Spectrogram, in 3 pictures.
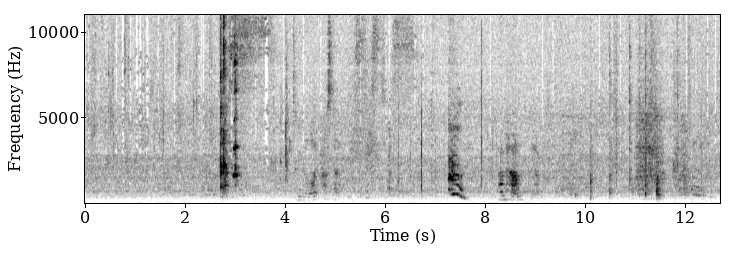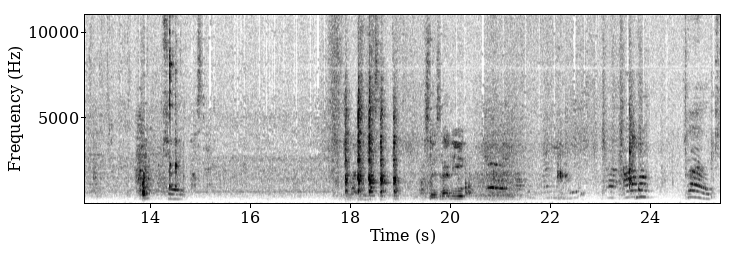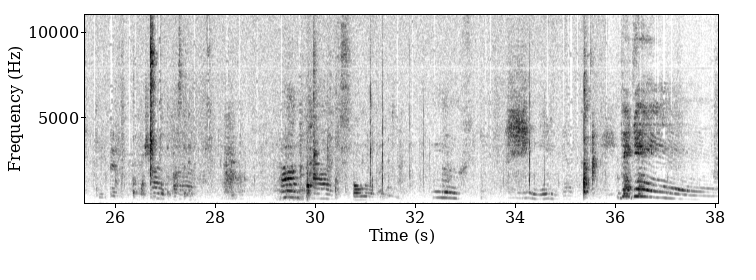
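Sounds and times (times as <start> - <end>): child calling out: 7.2 - 7.7.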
